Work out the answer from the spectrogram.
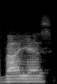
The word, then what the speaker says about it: Vallis: My last name is Vallis. Really should be pronounced Valles, but it's just kind of surreal how very similar to it as well.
